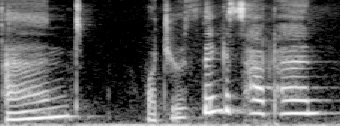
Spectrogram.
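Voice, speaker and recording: A woman reading a picture book aloud to children in an expressive, animated storytelling style, inviting them to join in. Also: very high voice, a little slow. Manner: expressive, asks the listening children questions.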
